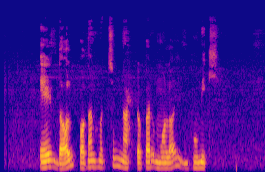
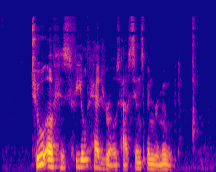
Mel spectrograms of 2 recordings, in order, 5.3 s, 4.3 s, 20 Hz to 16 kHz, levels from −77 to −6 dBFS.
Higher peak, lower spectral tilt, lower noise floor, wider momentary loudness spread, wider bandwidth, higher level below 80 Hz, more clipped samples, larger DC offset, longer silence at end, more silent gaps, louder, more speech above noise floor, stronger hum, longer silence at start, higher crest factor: about the same, -2 dBFS vs -2 dBFS; about the same, -6 dB/octave vs -6.5 dB/octave; second, -51 dBFS vs -63 dBFS; second, 12 LU vs 23 LU; about the same, 11.5 kHz vs 11.5 kHz; second, -66 dBFS vs -54 dBFS; neither; neither; first, 0.95 s vs 0.45 s; neither; about the same, -21 LUFS vs -20 LUFS; second, 31 dB vs 44 dB; neither; first, 0.8 s vs 0.65 s; about the same, 20 dB vs 18 dB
